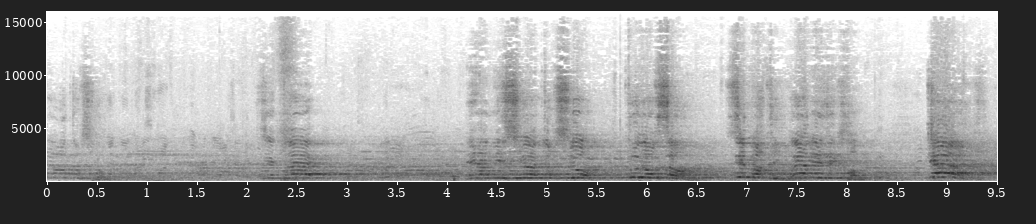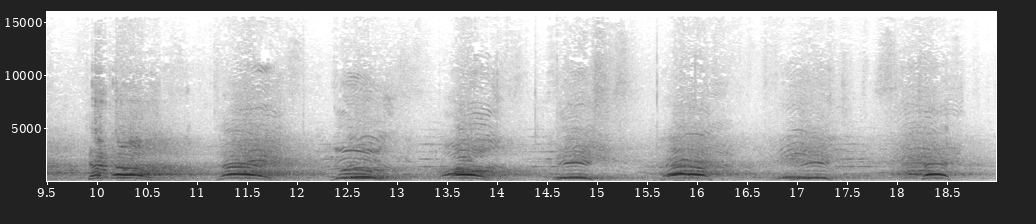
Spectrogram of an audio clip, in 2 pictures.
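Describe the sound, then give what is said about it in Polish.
A crowd of about 30,000 roars and cheers loudly at Emmanuel Macron's election rally in an arena at La Défense, Paris, then settles into a rhythmic chant in unison, about a dozen evenly spaced shouted beats echoing through the large hall. “30 tysięcy ludzi przyszło na spotkanie z prezydentem Macronem.”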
